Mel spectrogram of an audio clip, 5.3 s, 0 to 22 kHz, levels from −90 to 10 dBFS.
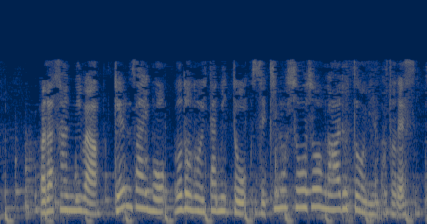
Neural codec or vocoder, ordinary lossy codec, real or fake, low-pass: codec, 44.1 kHz, 3.4 kbps, Pupu-Codec; MP3, 32 kbps; fake; 7.2 kHz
